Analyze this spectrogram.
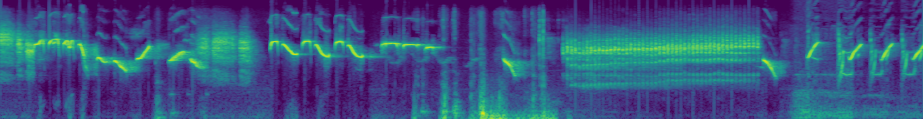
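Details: Common iora chattering song variation: looping, slurred whistles that rise and fall, a burst of sharp downslurs, a long harsh buzzy rattle lasting over two seconds, then quick rising whistled notes.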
